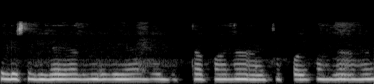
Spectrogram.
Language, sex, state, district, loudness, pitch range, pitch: Hindi, female, Bihar, Purnia, -23 LUFS, 230-235 Hz, 235 Hz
